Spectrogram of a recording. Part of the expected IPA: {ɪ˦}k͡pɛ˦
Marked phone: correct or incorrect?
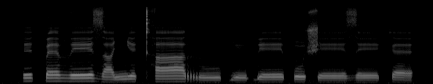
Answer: correct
